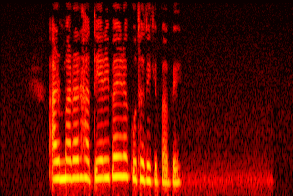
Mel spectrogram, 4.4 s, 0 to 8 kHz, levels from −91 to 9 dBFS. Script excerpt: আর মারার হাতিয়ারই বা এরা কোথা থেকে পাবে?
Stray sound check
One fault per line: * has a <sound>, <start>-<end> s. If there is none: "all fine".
all fine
